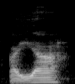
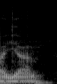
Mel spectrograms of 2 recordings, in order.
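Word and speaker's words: איה: Ayah is where. All right, so go back here. We have ayah, not ayan.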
